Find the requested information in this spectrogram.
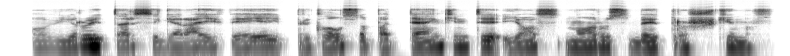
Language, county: Lithuanian, Klaipėda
